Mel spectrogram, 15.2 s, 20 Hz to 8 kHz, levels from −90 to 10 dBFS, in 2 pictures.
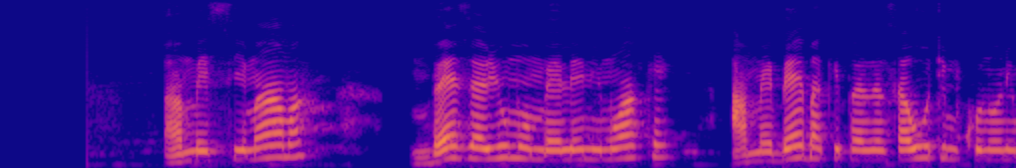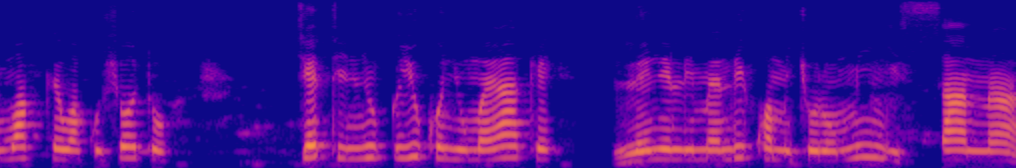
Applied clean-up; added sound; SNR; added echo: none; none; none; none.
